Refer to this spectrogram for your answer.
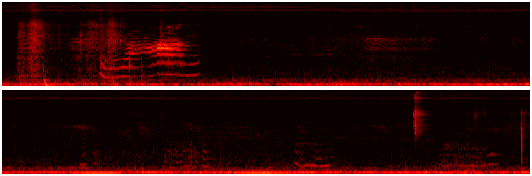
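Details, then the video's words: Orange domestic cat meowing indoors because it wants to go outside, giving a few short rising-falling harmonic meows near the start and a faint one later, with quiet room noise and low hum throughout. "Orange Cat wants to go outside"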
